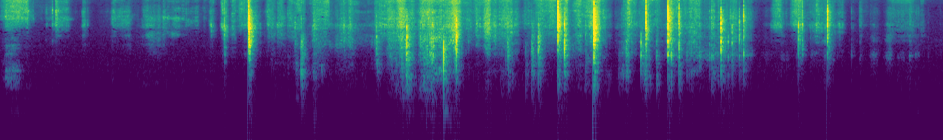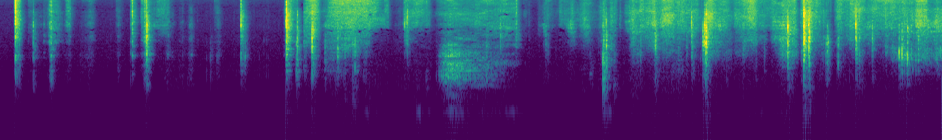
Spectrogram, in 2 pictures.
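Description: A sheet of paper being folded by hand: rustling and crackling as it is handled and slid, with sharp crisp snaps as the folds are creased flat, in spells separated by short pauses.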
